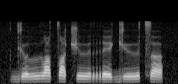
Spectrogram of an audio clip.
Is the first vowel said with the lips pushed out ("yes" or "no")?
yes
